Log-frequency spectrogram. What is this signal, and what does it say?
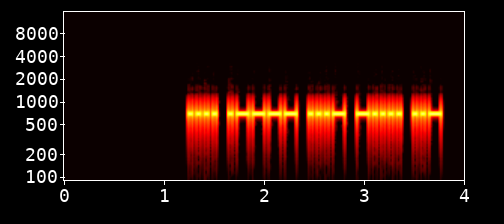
Morse code, heard as a keyed tone, about 30 wpm, 700 Hz. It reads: H1V6U
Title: Five Challenging Letter-Number Combinations 30wpm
